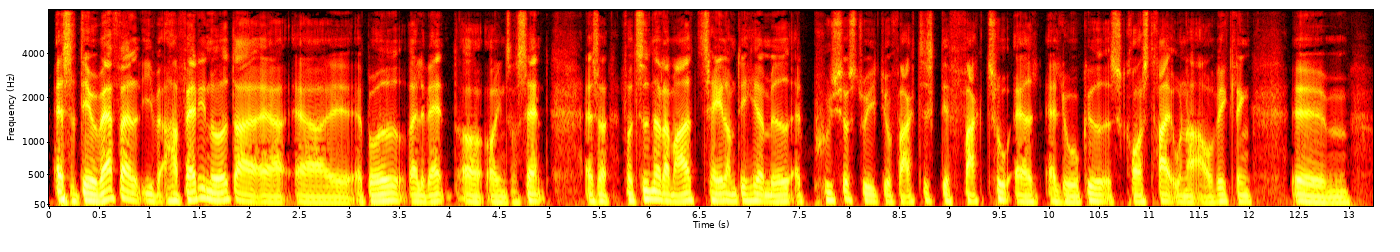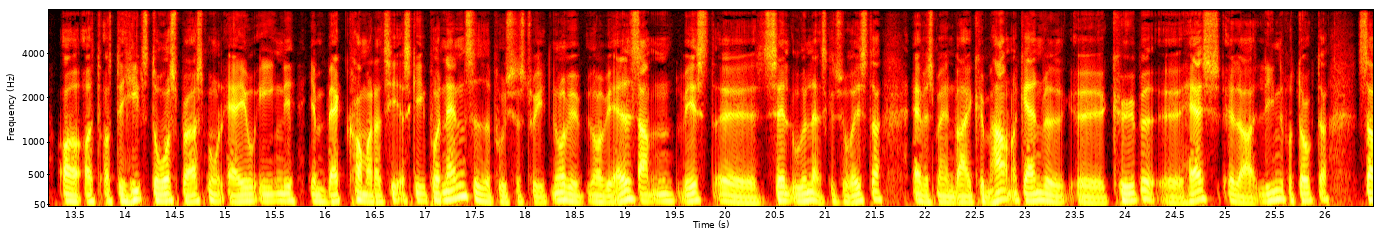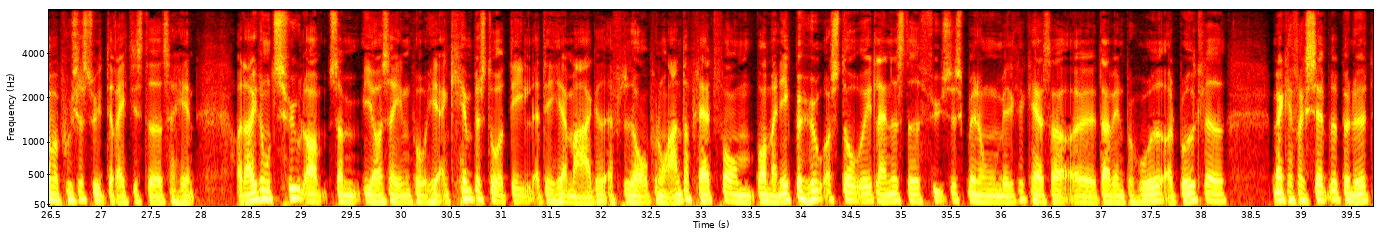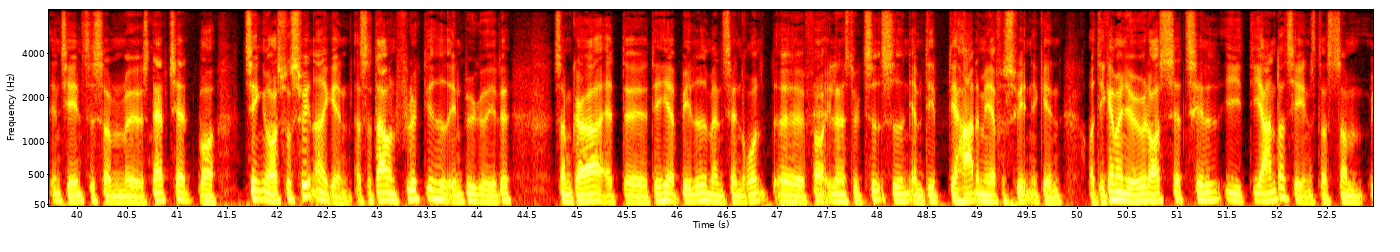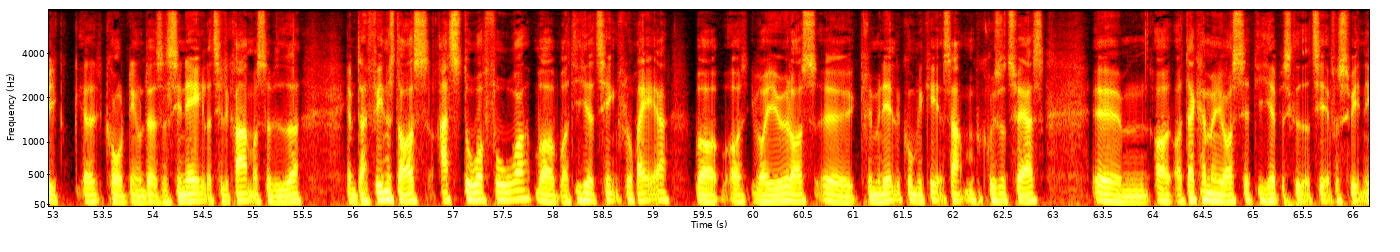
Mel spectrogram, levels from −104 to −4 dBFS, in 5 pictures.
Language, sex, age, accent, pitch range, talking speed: Danish, male, 60-79, native, 95-110 Hz, 245 wpm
